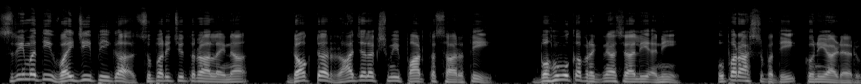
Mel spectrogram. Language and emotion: Telugu, neutral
